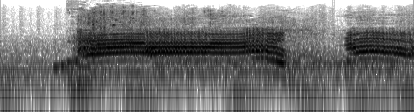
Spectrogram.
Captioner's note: Screaming in Sangheili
